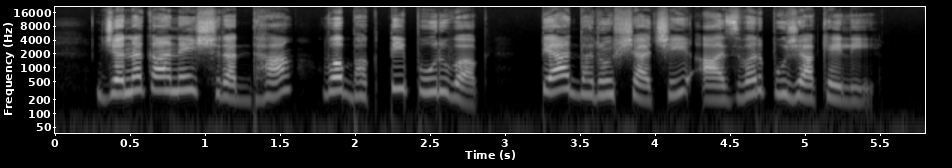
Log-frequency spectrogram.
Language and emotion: Marathi, neutral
